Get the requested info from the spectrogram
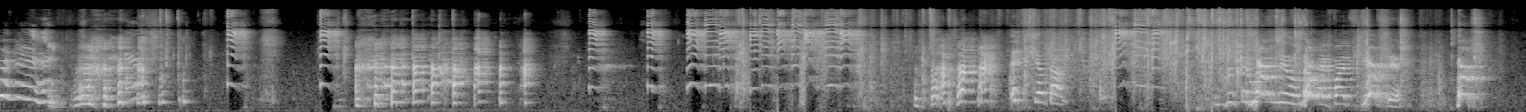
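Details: Dogs giving a busy, almost continuous stream of high, squeaky yelps and whines with wavering, bending pitch, several voices overlapping, broken by a few brief pauses.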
